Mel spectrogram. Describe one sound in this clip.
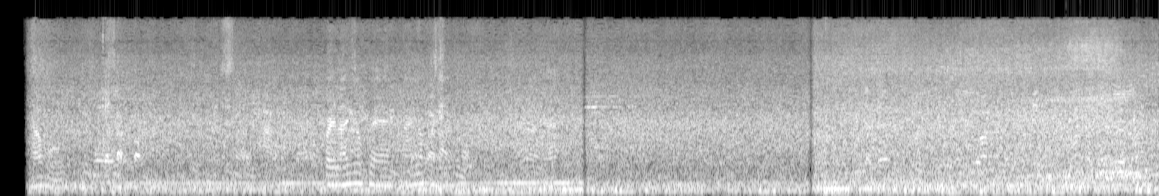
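Men talk calmly nearby outdoors.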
